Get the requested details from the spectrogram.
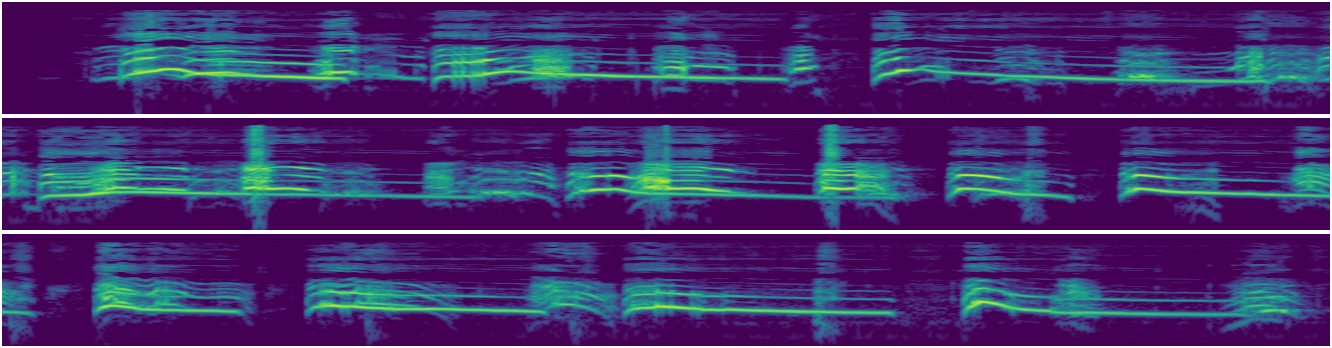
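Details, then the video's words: Pet dog baying in chorus with two other dogs of his adopted family, long drawn-out falling howls overlapping, each starting high and sliding down, repeated every second or two, with a few sharp barks mixed in. "baying with his adopted family"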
